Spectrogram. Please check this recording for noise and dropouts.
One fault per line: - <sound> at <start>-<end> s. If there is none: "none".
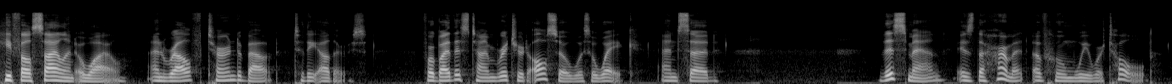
none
